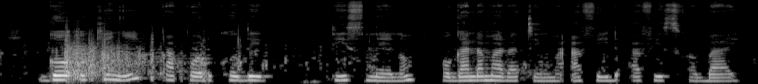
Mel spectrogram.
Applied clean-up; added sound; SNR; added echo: classical method spectral subtraction.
